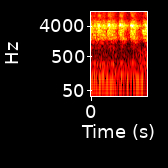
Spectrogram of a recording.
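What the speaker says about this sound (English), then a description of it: "all the birds, those are guineas." Guinea fowl calling outdoors in a rapid, repeated series of harsh, squeaky cries, moderately close, with no talking.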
